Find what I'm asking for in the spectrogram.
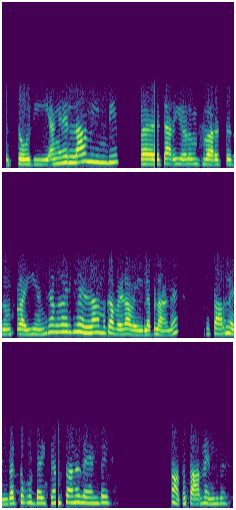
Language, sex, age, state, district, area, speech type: Malayalam, female, 18-30, Kerala, Kozhikode, urban, conversation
